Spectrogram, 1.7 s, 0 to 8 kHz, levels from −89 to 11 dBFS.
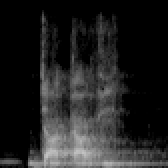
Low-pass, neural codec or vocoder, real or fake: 7.2 kHz; codec, 16 kHz, 16 kbps, FunCodec, trained on LibriTTS, 50 frames a second; fake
